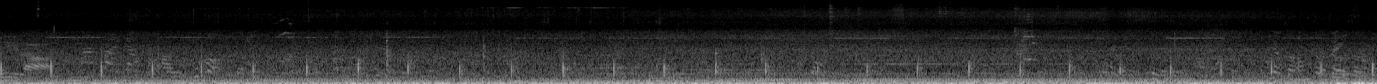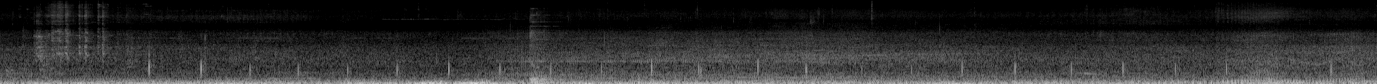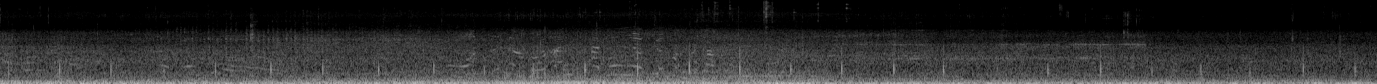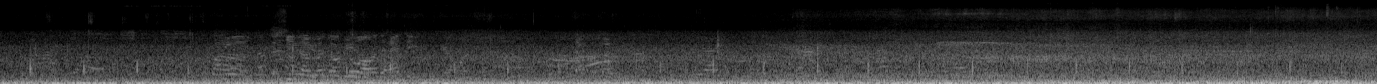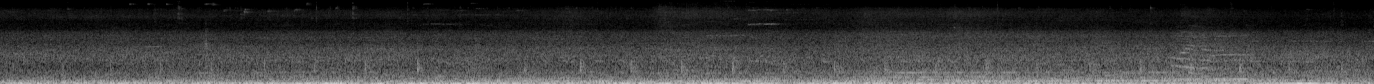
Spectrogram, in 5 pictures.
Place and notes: Sec., Heping E. Rd., Taipei City - Walking on the road
Walking on the road, Footsteps, Traffic Sound
Zoom H4n+ Soundman OKM II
